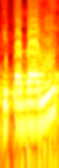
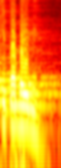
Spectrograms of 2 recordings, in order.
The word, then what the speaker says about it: kitabani: Kita mau hubungkan dengan isim musanna ini, kitabani atau kitabaini kira-kira? Ternyata kalau ada jaa, cara bacanya kitabani, tidak boleh kitabaini.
